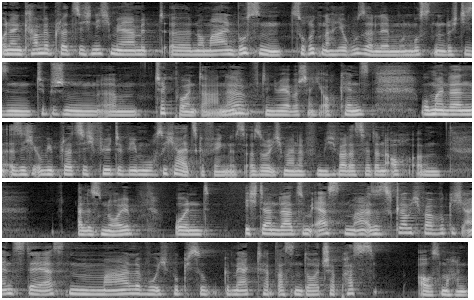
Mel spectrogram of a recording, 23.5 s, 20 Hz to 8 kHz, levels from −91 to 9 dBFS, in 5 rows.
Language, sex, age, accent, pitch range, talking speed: German, female, 30-49, German, 145-170 Hz, 205 wpm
